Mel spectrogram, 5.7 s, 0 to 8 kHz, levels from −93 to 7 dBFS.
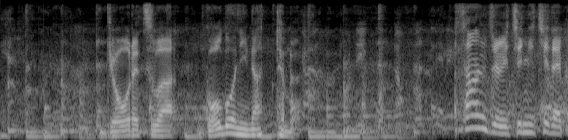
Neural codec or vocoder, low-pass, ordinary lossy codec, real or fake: codec, 24 kHz, 6 kbps, HILCodec; 7.2 kHz; none; fake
